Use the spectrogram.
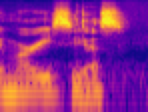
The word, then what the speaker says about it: Mauritius: Oh, okay, Mauritius. Got you. Thank you for the pronunciation help.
